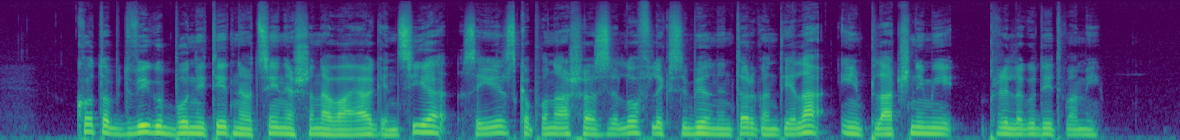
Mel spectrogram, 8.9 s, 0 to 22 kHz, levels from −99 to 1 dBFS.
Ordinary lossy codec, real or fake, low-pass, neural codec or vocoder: none; real; none; none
